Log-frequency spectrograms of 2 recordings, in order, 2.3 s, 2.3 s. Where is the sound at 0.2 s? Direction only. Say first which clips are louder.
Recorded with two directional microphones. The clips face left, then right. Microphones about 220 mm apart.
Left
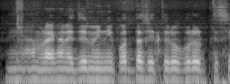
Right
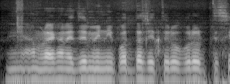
Right 1 dB; 10° right (ahead or behind).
